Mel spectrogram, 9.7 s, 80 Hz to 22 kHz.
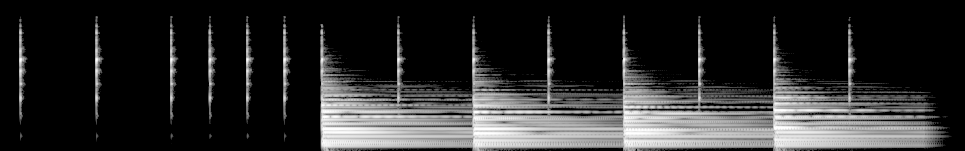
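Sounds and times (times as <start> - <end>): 
chords on G: 3.2 - 9.5.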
